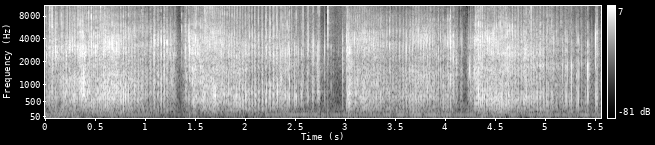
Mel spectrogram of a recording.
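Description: Long nails scratch across the gems of a plastic rhinestone sticker sheet resting on a towel, with some handling of the sheet. The result is a dense, bright, crackly scraping in four sustained passes, separated by brief pauses.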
